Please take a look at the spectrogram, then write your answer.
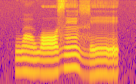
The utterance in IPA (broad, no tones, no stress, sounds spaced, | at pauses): w õ w ɔ z ẽ ɮ e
